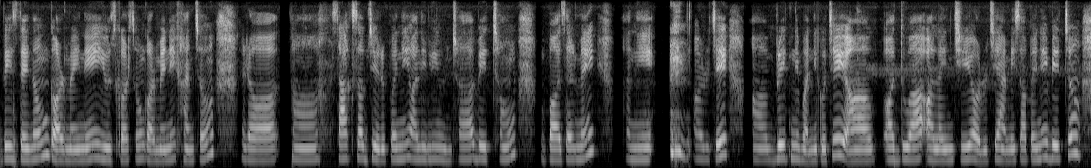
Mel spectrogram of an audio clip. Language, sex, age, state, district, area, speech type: Nepali, female, 18-30, West Bengal, Kalimpong, rural, spontaneous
